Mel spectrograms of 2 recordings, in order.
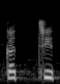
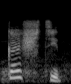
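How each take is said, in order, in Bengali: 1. মাঝের যুক্তব্যঞ্জনটি দ্বিত্ব ch-এর মতো শোনায়। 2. মাঝের যুক্তব্যঞ্জনে ch-এর আগে একটি sh আছে। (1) "কচ্চিৎ নয়" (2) "তালব্যস্বর জায়গায় আরেকটা চ নিয়ে আসে, এটা করা যাবে না"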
